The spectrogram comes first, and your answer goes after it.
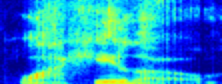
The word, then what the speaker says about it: Wohelo: Wahilo. Wahilo. Wahilo. Wahilo. Wahilo. That's how you say it. Like Wahilo.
